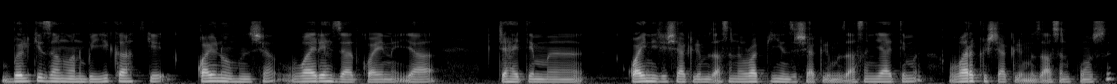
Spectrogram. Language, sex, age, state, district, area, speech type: Kashmiri, male, 45-60, Jammu and Kashmir, Ganderbal, urban, spontaneous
